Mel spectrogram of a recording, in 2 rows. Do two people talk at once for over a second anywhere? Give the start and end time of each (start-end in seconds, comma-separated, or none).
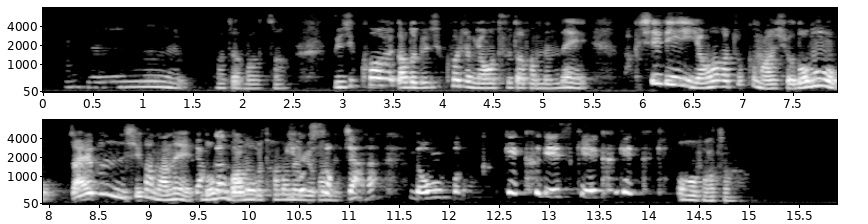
9.6-11.1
